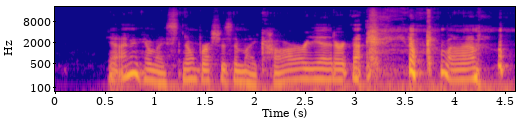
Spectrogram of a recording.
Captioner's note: laughs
